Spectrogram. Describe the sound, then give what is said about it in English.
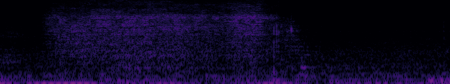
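Steady breathy hiss of a person blowing into a breathalyzer after spraying breath spray into the mouth: one continuous blow lasting just over a second, then a drop to quiet. “So he's trying to beat the breathalyzer, and he... Give us a blow.”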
